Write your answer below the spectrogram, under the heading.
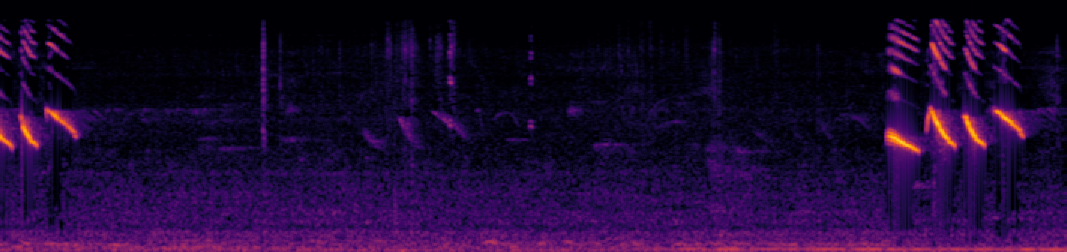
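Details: Pixarro, praised as a strong singer, gives short bursts of loud clear downslurred whistles, one group at the start and a quicker series of four or five near the end, separated by a long quiet stretch with faint background noise.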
